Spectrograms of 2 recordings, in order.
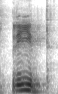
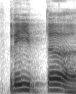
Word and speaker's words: Preet: It's not Preet, it's Preet. Preeta, not Ta.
